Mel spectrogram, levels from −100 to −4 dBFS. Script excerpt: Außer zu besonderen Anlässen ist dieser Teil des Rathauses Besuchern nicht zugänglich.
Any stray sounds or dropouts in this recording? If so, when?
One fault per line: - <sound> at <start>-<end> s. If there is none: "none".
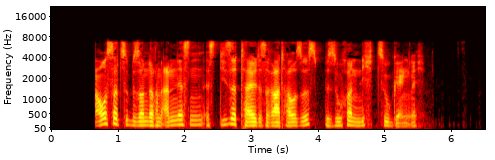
none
